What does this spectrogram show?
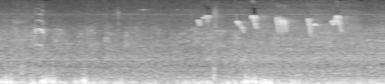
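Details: Cattle tyrant by the Paraná River, foraging along the shore. It gives a quick series of about seven thin, very high, clipped notes in the second half. A steady low rumble of wind or water runs underneath.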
